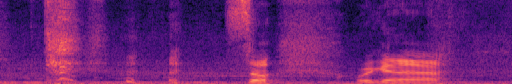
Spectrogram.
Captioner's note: laughing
